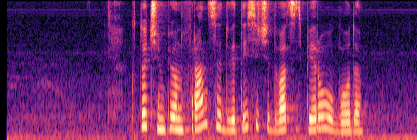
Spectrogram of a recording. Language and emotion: Russian, neutral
